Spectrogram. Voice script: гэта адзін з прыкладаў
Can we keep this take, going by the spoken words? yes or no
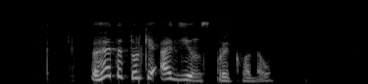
no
